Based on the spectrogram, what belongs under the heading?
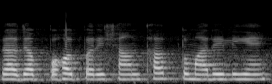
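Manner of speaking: ordinary delivery, nothing marked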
